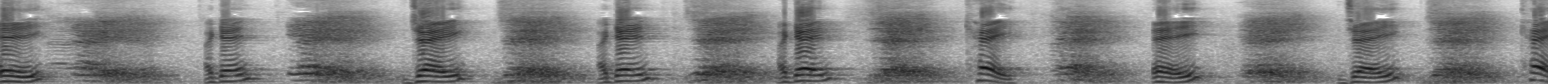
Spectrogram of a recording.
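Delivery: "A", "J", "K" said slowly one by one with long gaps, as English letter names; careful English letter names. Shown as a demonstration. Teacher leading students through the letters A, J, K, slow and careful. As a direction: spell out A, J, K slowly for the class to repeat. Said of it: "সবাই একটু একসাথে বলি তো".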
